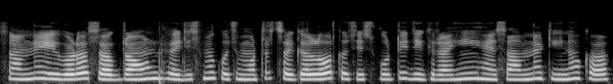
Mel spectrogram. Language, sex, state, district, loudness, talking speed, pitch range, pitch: Hindi, female, Madhya Pradesh, Bhopal, -14 LUFS, 175 wpm, 235-265 Hz, 240 Hz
